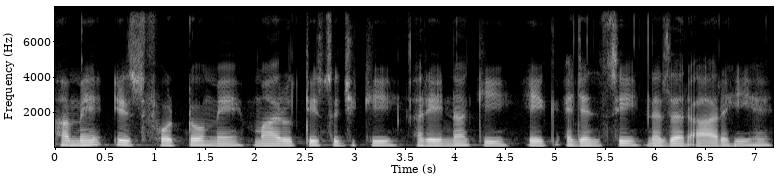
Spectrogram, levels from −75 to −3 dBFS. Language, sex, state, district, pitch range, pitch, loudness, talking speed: Hindi, male, Uttar Pradesh, Lucknow, 110-120 Hz, 115 Hz, -19 LUFS, 115 wpm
